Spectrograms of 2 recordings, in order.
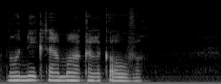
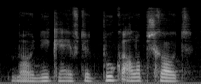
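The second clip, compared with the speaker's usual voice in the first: usual speaking voice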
